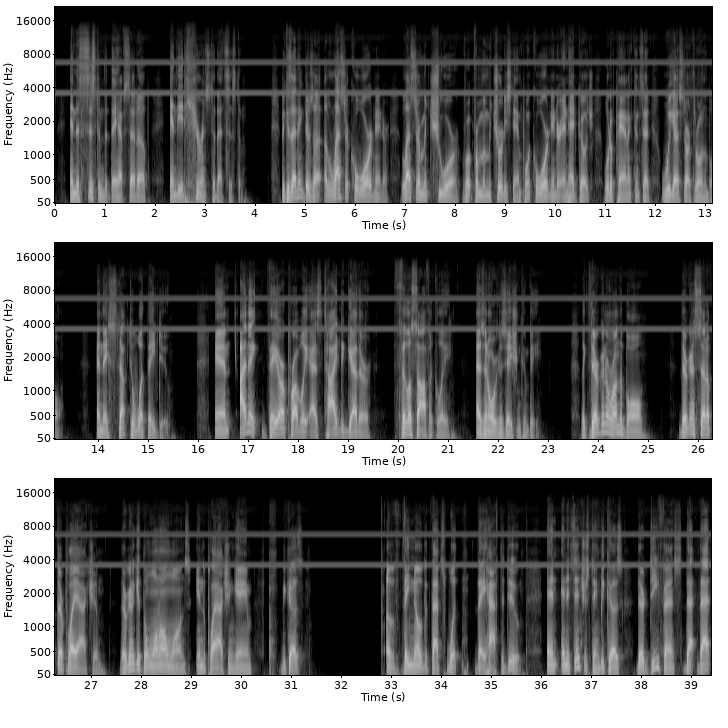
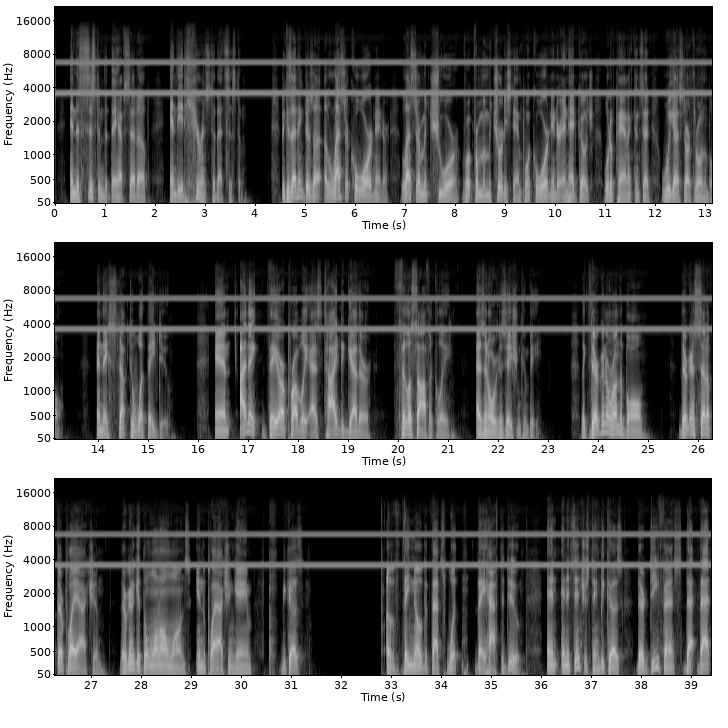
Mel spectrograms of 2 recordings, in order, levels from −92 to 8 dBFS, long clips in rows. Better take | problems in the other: first | high-pitched whine; loud; throughout; 3.5 kHz, 5 dB below the speech; faint in the first

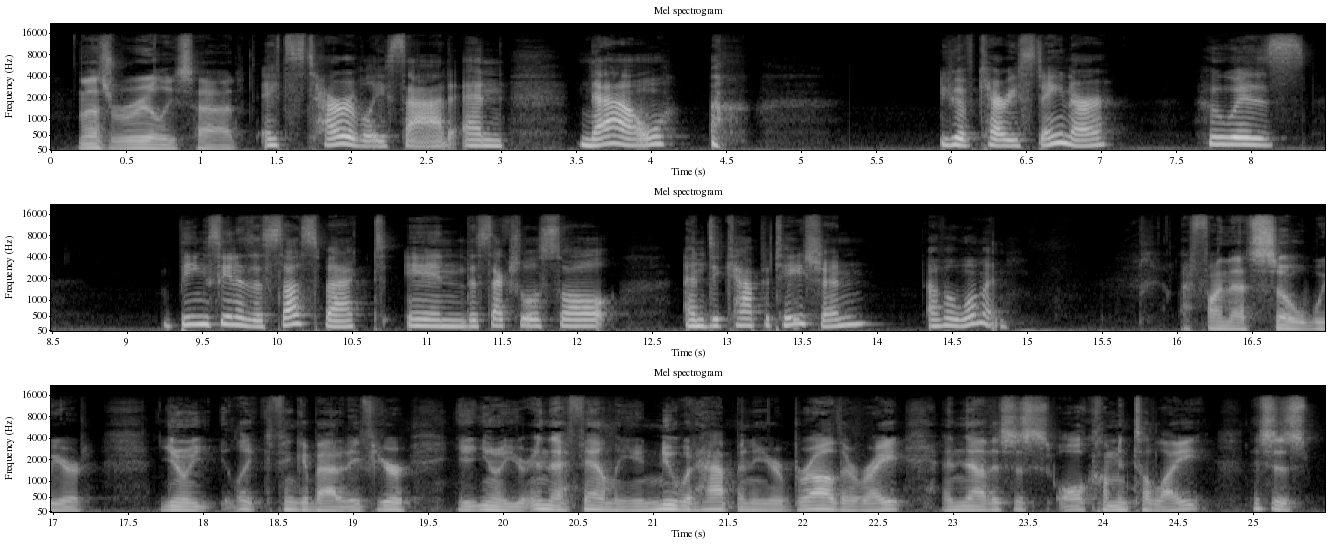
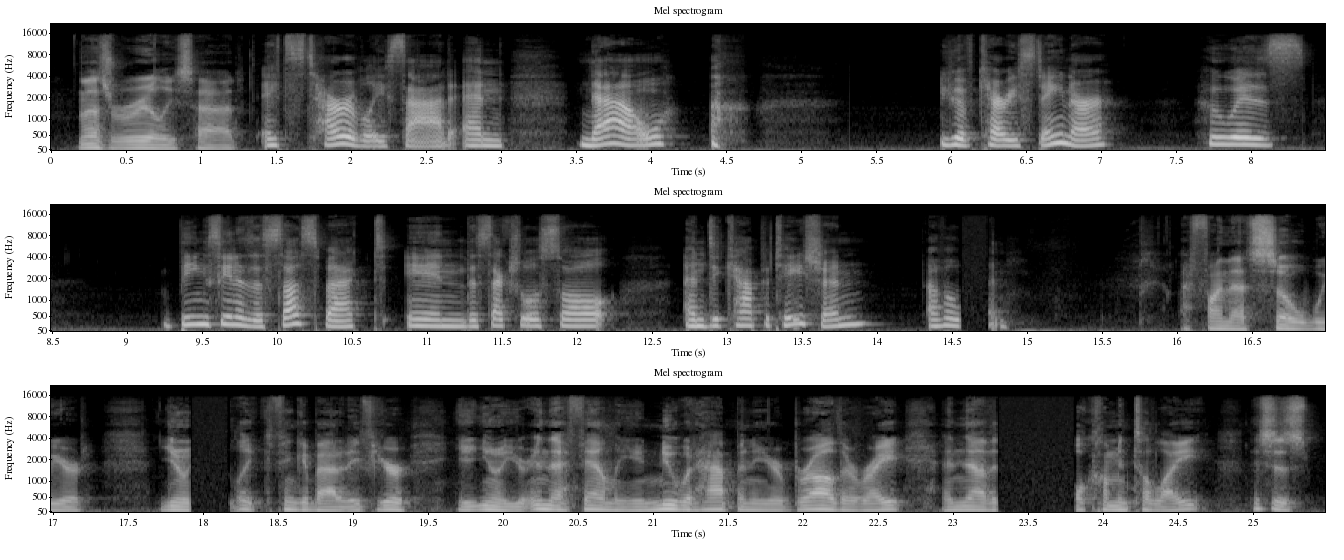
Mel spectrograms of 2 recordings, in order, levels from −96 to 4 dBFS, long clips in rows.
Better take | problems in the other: first | audio cutting out; at 15 s, at 18 s and at 23 s for 0.5 s

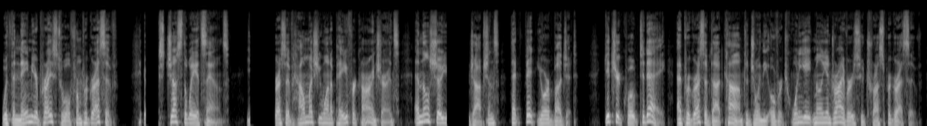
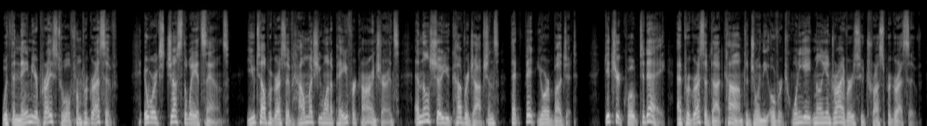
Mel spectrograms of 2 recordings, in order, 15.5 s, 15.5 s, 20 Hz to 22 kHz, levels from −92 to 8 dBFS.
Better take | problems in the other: second | audio cutting out; at 2.5 s, at 4 s and at 7.5 s

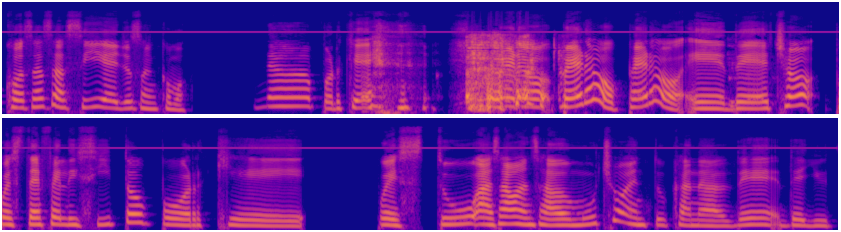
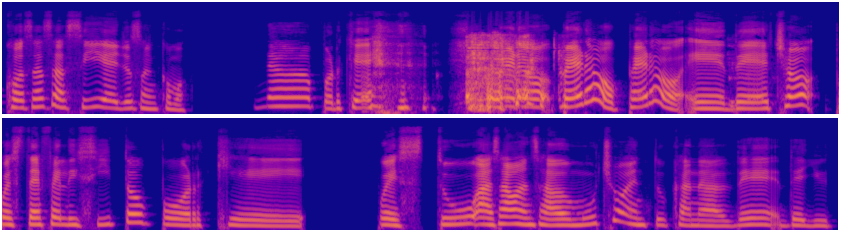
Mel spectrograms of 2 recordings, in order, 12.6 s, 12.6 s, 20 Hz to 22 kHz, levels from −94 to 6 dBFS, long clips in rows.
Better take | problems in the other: second | high-pitched whine; faint; throughout; 7.5 kHz, 25 dB below the speech

